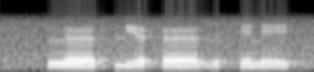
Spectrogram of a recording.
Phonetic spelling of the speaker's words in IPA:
lœːθlʲœ ʔœːvɪhele

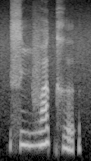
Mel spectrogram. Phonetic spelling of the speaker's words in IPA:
si˧va˦˥t̚ xə̰ː˧˨ʔ

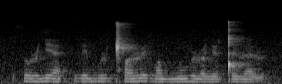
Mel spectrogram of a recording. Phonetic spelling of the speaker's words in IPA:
θoɹlʲæ | ðemuɹǁʰɒɭ evɒwmũ βoɭɒlʲɒ ǃeɭæɭ

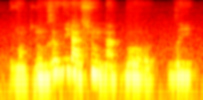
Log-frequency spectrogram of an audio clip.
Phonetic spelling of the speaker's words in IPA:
vɔ̃˨kɗũ˧ ɣə˦vi˦ɾa˧l sũ˦˨ŋã˧pɡ͡boː˦˨ | ɡʷi˦

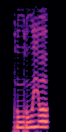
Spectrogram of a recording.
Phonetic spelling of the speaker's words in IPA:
ɾu˨ɾu˧jə˧

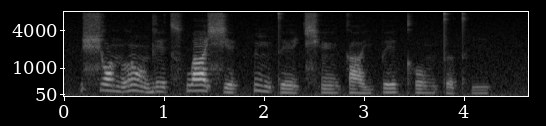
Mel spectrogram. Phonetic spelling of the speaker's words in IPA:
ɕɔ˥˧nlɔ̃˥˧ ɡe˧t͡sʰwa˦ɕe˨ʔ pĩ˥˧t̪e˨˩ t͡ɕʰẽ˨˩ka˨˩jpe˧ kʰo˧mt̪ə˨˩t̪ʰi˨p̚

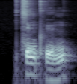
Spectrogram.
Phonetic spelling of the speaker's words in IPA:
t͡sɪ˥ŋpʰɪ˨˥ŋ

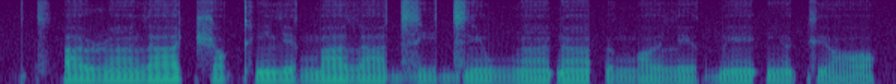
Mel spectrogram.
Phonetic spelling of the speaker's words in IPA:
t͡sʼaʊ̯ɭãla t͡ʃɒkʼĩlʲaŋ͡ma lad͡zid͡zẽwŋã ɗã ʔɵŋɒə̯leə̯ɡ͡bẽ ʔĩə̯kʲɒ

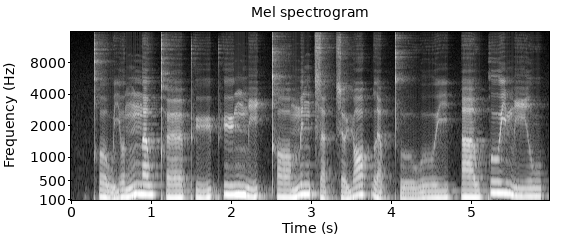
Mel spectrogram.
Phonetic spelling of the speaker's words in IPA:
kʰo˨˩wjʊ˨˥ŋ n̪ɐ˥wkʰœː˨pʰyː˨˥ pʰyː˧ŋmiː˨˥k̚t̪ʰɔː˨ mɪ˥ŋt͡sɐ˨˥k̚sɵ˨˥ɥɔː˥k̚ lɐ˨p̚t̪ʰuː˨wuː˧j | aː˨wkuː˥jmiː˧w

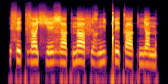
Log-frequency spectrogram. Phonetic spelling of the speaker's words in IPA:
seː˧˩kzaː˧çeː˩˧ ɮaː˧˩k naː˥˧fi˧˩ʁŋi˥˧ǃeː˥˧k aː˧˩kɲa˧˩n

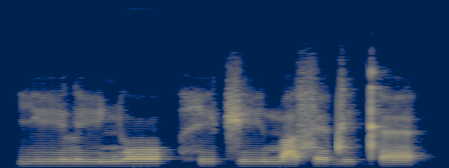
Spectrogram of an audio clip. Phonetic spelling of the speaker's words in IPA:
jiː˨liː˨ɲoː˦ | hi˨t͡ʃiː˨ ma˨sɪ˨di˨kʰɛ˨

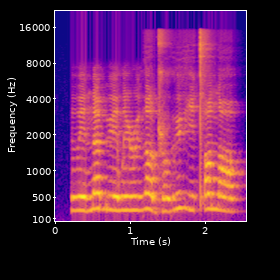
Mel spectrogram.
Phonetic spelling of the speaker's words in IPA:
βe˨næ˦by˨e̯ wi˨ɭy˨ðɑ˦˨ɖ͡ʐo˨ ɣy˦ ɣi˨tʼɑ˦nɑ˨

